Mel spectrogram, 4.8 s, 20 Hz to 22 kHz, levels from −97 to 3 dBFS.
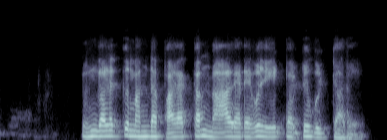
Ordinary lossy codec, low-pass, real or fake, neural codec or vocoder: Opus, 32 kbps; 7.2 kHz; fake; codec, 16 kHz, 2 kbps, FreqCodec, larger model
